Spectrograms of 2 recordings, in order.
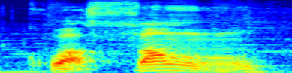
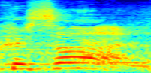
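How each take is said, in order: First: It is pronounced the French way. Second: It is pronounced the anglicized English way. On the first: The speaker calls it right. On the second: The speaker calls it wrong.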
